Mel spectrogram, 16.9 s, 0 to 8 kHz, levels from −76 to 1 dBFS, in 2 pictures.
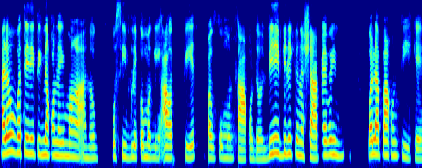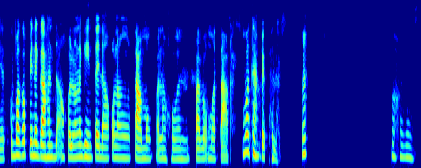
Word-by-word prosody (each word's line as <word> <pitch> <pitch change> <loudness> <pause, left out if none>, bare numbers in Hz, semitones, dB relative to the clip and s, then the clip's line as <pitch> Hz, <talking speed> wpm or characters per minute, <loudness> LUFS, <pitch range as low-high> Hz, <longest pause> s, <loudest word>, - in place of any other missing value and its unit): alam 285 +4 +9
mo - - +1
ba, 285 - +7
tinitignan 270 -3 +3
ko 245 +1 -1
na 235 - +2
yung 230 0 -2
mga 220 -2 +3 0.2
ano, 190 0 -7 0.4
posible 210 -1 -5
kong 205 +1 -4
maging 190 -1 -8
outfit 200 +1 +1 0.2
'pag 195 -1 -1
pumunta 190 -3 +1
ako 175 - -9
do'n. 170 0 -6
Binibili 270 0 +3
ko - - -5
na - - +1
siya, 200 -3 +6
pero 245 +1 +2
hin 235 -3 -2 0.5
wala 255 +1 +8
pa 250 -1 +7
akong 235 -1 -6
ticket, 180 -5 -6
kumbaga, 240 +1 -1
pinaghahandaan 215 -4 0
ko 215 - -6
lang, 205 +1 -4
naghihintay 205 -1 -3
lang 190 -1 -5
ako 195 - -8
ng 195 0 -7 0.2
tamang 180 -1 0
panahon 180 -1 -11
para 180 -1 -4
umatake. 180 +3 -5 0.2
Umatake 275 -7 -3
talaga. 180 -3 -14 2.2
Pa 220 - -11
halos 205 -4 -15
210 Hz, 155 wpm, -24 LUFS, 190-245 Hz, 2.2 s, alam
